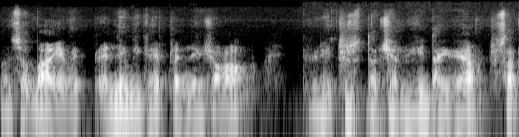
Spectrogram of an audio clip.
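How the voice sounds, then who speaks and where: A man with a fairly low pitch talks at a fairly slow pace in monotone, flat intonation. His somewhat breathy voice shows big swings in loudness. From Algeria, small town. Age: 70s. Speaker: retired immigrant telling life story. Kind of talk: personal testimony interview.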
